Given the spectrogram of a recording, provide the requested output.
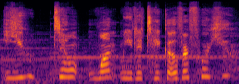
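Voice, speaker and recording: An actress playing a gentle, caring young female soldier in a video game, with a soft-hearted, hesitant manner. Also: sits high, moderate pace, close to an everyday voice. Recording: background music under voice.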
